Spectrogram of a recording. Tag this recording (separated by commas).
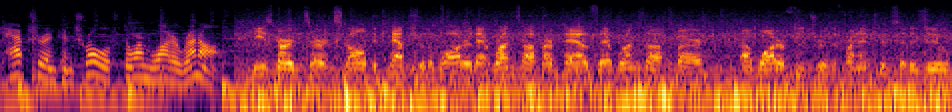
Rustle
